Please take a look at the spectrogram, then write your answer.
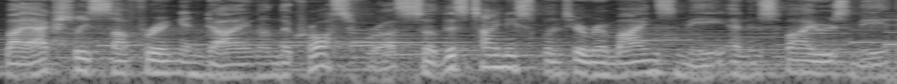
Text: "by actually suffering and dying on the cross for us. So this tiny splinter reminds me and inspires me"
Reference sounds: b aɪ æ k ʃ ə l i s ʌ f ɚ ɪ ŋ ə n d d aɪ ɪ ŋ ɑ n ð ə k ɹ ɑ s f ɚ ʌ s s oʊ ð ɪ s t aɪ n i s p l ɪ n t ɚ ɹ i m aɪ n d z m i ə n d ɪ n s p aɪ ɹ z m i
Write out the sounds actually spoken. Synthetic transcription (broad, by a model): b aɪ æ k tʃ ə l i s ʌ f ɚ ɪ ŋ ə n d d aɪ ɪ ŋ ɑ n ð ə k ɹ ɑ s f ɚ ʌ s s oʊ ð ɪ s t aɪ n i s p l ɪ n t ɚ ɹ i m aɪ n d z m i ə n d ɪ n s p aɪ ɹ z m i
